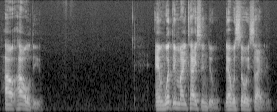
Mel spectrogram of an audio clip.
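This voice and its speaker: A man's voice: medium pitch, expressive, normal speed, sharp tone. A man with a New York accent hosting a live stream, greeting viewers and reading out their super chats. He talks emphatically, repeats himself and builds to heated peaks. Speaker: livestream host.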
